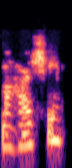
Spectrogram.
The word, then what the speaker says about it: Maharshi: I love the quote by an Indian sage named Ramana Maharshi, I believe it's pronounced Maharshi.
